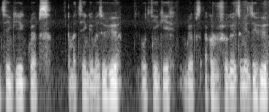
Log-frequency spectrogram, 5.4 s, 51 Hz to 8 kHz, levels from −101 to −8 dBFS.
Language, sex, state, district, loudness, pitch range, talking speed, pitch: Rengma, male, Nagaland, Kohima, -19 LUFS, 85-100 Hz, 180 wpm, 95 Hz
